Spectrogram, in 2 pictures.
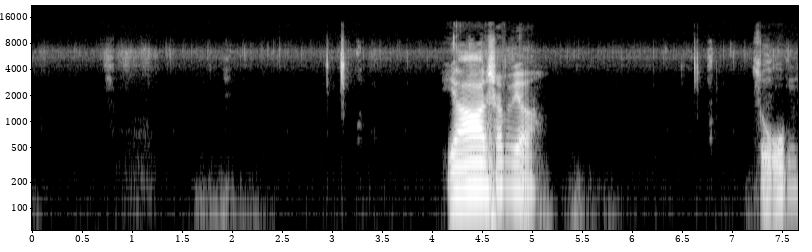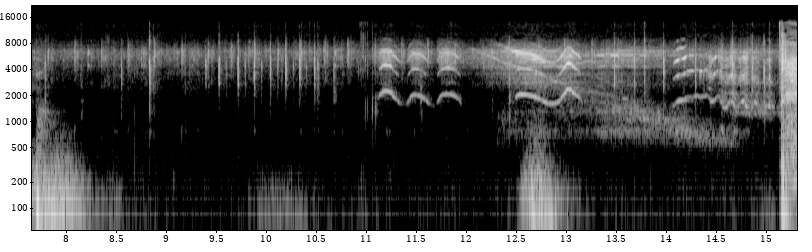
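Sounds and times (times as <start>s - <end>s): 
light ticking and pattering: 0.3s - 4.1s, 5.2s - 15.2s
speech: 4.2s - 5.1s, 7.2s - 7.8s
horse whinnying: 12.5s - 15.2s.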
